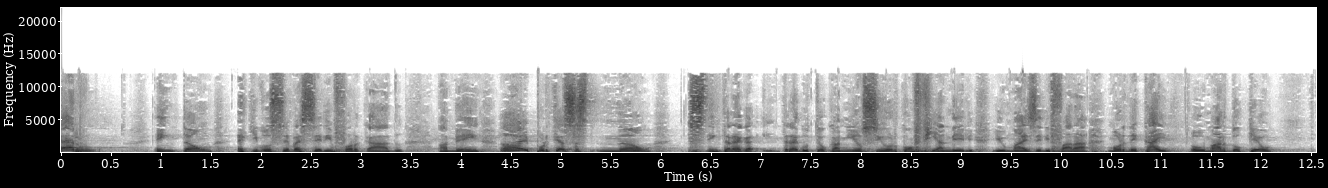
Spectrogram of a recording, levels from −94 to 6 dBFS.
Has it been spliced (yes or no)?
yes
